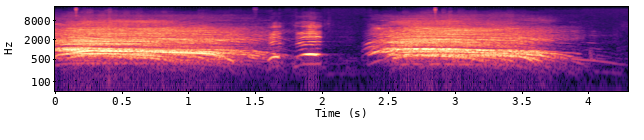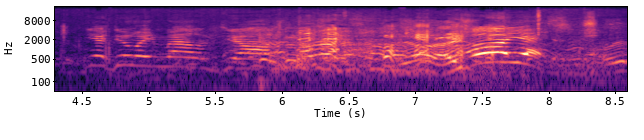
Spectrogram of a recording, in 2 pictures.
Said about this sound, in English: He's carried shoulder high through the village by two men whilst a third man shouts. Shout, lads, shout!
